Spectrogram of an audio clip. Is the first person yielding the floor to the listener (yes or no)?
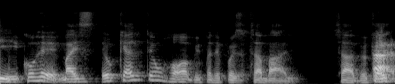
yes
